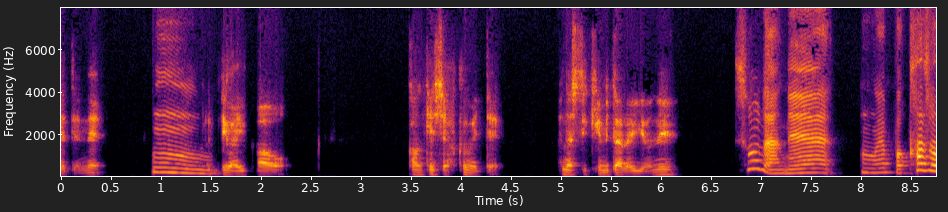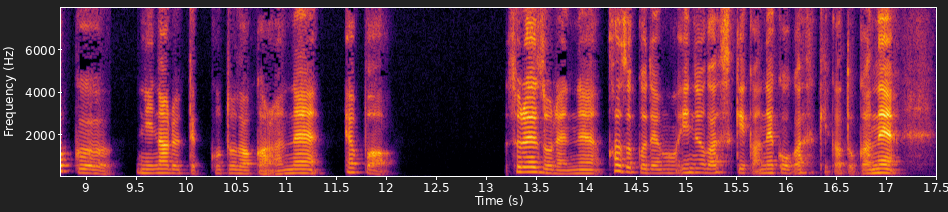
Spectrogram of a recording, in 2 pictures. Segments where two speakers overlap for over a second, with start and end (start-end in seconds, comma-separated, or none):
none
